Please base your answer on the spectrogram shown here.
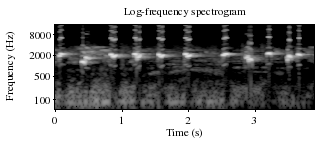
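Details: Sooty-headed bulbul singing: a string of clear, down-slurred whistled notes roughly every third of a second, with faint low thumps in the background at the start.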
